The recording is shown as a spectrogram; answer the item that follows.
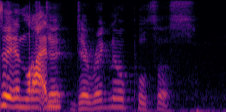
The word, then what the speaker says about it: Pulsus: De Regno Pulsus. The Regno Persus? Pulsus. P-U-L-S.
